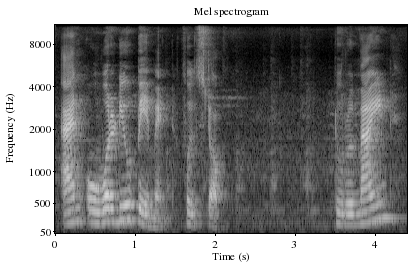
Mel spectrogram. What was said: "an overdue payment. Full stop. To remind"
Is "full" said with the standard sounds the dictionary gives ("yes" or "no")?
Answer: yes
